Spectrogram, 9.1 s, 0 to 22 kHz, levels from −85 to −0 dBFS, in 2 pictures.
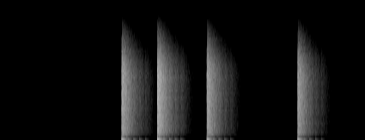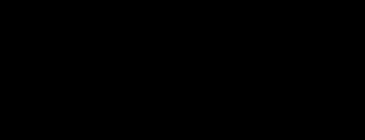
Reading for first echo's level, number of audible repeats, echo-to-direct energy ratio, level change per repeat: -20.5 dB, 3, -19.0 dB, -5.5 dB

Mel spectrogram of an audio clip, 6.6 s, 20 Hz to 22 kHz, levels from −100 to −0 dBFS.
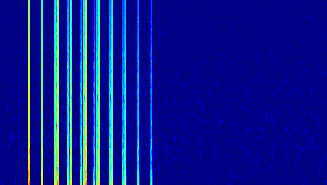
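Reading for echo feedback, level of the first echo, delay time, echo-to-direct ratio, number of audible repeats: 51%, -11.5 dB, 0.261 s, -10.0 dB, 5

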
